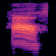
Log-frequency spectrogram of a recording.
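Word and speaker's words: half: तो जब एल से पहले ए, ई, ओ, यू आए तो एल साइलेंट होता है। जैसे हाफ, टॉक्स, फग, योक, कुड और शुड।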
